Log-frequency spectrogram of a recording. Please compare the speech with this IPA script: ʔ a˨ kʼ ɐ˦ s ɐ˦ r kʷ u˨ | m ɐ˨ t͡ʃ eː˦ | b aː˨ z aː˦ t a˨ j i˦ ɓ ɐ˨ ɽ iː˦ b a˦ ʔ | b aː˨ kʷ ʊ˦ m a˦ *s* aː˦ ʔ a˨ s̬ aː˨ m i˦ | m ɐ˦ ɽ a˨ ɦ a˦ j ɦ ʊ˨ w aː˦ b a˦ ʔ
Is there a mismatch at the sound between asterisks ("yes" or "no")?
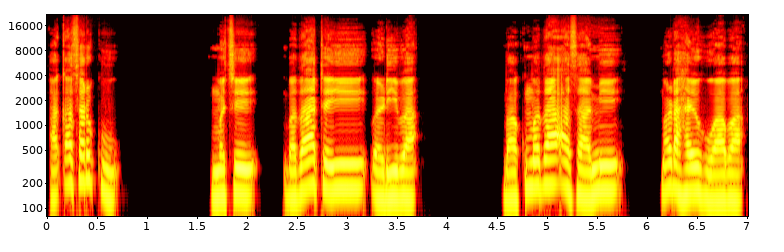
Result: yes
